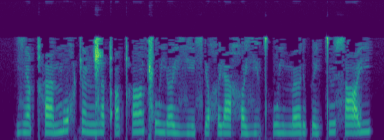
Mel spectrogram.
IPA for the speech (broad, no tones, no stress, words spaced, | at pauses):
zʲɛ̃qʰɛ muχ ʈɛ̃ŋ͡ǁiqʼœ̃qʰɑ̃ ǁujœj zʲesʲ ɾoχjæχɵ zʲot̪ʰujmœ ɾʉpejt̪ʉ sɑj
